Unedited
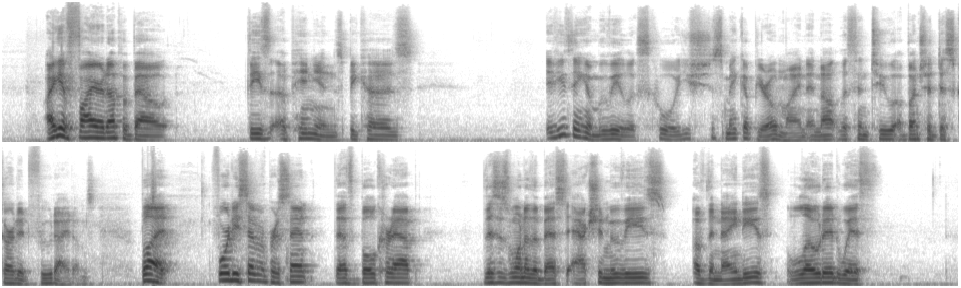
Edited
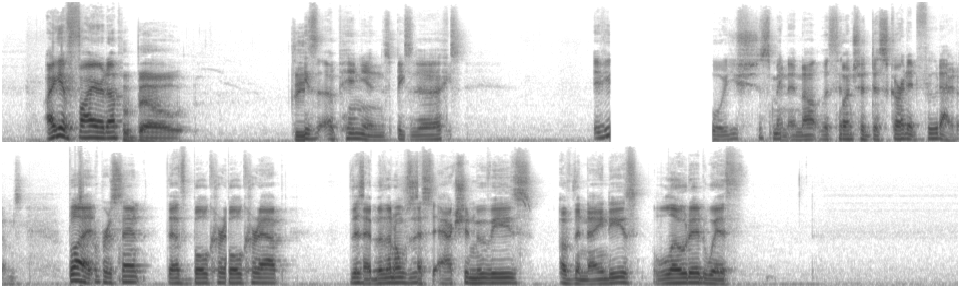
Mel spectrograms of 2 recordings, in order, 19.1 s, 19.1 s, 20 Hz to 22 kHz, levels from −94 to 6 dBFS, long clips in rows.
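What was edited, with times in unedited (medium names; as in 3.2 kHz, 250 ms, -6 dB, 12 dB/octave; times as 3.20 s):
1.20–2.55 s: speed 74%
3.55–4.01 s: reverse
5.60–6.63 s: mute
7.31–7.97 s: delete
8.58–9.06 s: delete
9.65–10.18 s: speed 113%
11.22–12.17 s: delete
13.14–13.48 s: loop, 2 plays
14.52–15.06 s: reverse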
